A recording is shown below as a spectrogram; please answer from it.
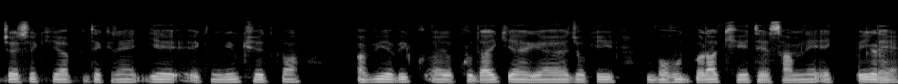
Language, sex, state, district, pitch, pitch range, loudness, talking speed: Hindi, male, Chhattisgarh, Raigarh, 115 Hz, 110-120 Hz, -23 LUFS, 175 wpm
